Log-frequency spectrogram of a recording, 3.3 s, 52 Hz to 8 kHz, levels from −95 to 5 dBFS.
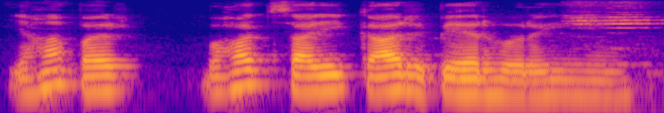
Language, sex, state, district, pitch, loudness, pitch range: Hindi, male, Uttar Pradesh, Lucknow, 135 Hz, -19 LUFS, 120-145 Hz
